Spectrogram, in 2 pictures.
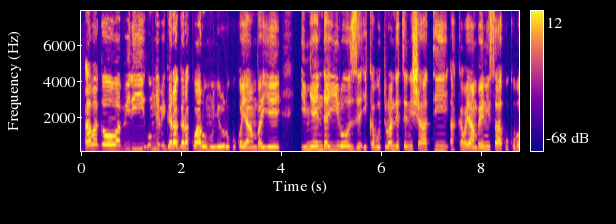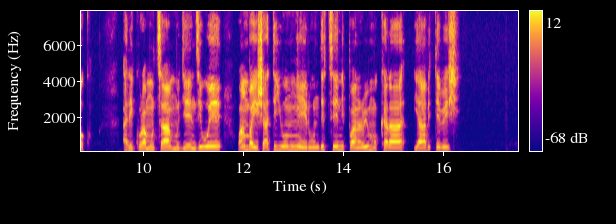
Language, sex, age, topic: Kinyarwanda, male, 25-35, government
